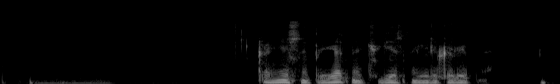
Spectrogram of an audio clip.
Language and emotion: Russian, neutral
